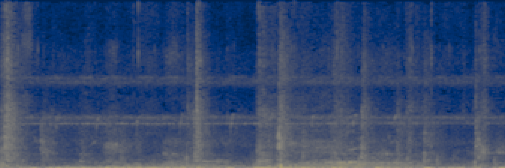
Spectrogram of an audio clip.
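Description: Footsteps on a metal-mesh suspension footbridge, a few sharp knocks of feet on the mesh deck over a steady low rumble of wind or handling on the microphone. A faint, drawn-out pitched call sounds in the background about midway.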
